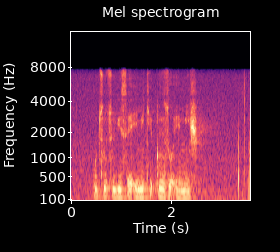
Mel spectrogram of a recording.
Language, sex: Zulu, male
